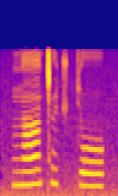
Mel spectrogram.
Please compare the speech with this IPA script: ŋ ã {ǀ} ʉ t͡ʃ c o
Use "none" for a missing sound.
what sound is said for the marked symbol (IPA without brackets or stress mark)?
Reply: ǀ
